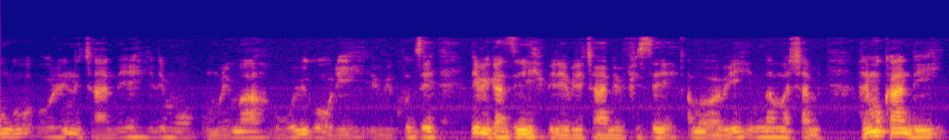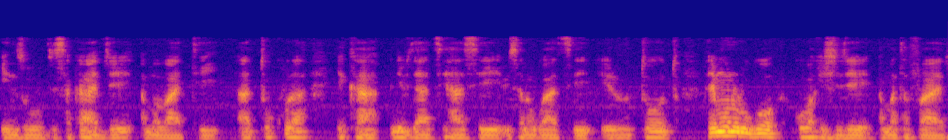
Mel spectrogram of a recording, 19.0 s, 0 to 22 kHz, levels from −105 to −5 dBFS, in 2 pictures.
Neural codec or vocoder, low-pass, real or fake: none; 7.2 kHz; real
